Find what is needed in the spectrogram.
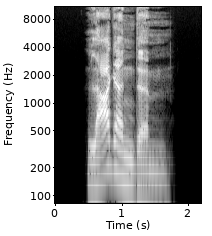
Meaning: strong dative masculine/neuter singular of lagernd
- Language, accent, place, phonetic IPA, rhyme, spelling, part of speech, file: German, Germany, Berlin, [ˈlaːɡɐndəm], -aːɡɐndəm, lagerndem, adjective, De-lagerndem.ogg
